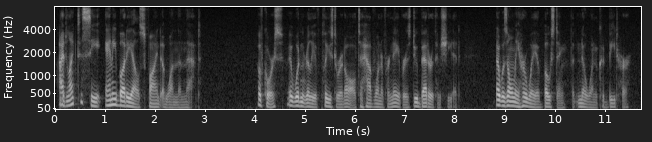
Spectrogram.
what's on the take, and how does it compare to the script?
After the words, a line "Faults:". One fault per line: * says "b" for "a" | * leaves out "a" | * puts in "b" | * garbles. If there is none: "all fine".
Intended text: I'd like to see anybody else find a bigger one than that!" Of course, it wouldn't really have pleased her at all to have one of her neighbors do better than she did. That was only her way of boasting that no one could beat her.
I'd like to see anybody else find a one than that!" Of course, it wouldn't really have pleased her at all to have one of her neighbors do better than she did. That was only her way of boasting that no one could beat her.
Faults:
* leaves out "bigger"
